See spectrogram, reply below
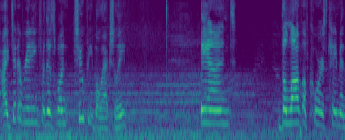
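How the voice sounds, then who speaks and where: A woman with a hoarse voice hosting a casual live morning chat. She reads cards for people, talks chattily and calls her viewers sweetheart. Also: fairly high pitch. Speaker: host and card reader.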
